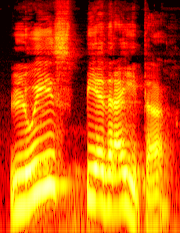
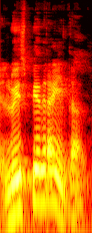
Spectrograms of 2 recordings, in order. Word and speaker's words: Luis Piedrahita: Luis Piedrahita. ¿Sí? ¿Lo pronuncié bien? Sí. Ok. Luis Piedrahita.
